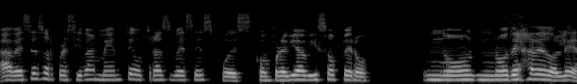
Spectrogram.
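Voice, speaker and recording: With a dark, mellow tone, a woman speaks at a fairly slow pace and a fairly high pitch with fairly even intonation, the sound dry and close with no echo. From Mexico, Durango. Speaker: pastor and author. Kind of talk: interview.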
